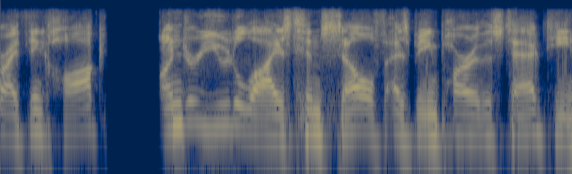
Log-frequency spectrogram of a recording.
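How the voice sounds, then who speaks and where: A man talks in an ordinary speaking voice at a medium pitch, with ordinary pitch variation. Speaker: podcast host. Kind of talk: casual podcast talk.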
